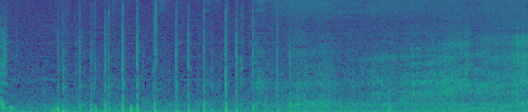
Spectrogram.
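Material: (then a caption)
Paper. Long nails tap and scratch the paper pages of an open blue hardcover book with yellowed page edges. Soft, dull taps land at a steady, even rhythm, with a bright, papery scratching hiss that grows more continuous in the second half. The sound stays quiet throughout.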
